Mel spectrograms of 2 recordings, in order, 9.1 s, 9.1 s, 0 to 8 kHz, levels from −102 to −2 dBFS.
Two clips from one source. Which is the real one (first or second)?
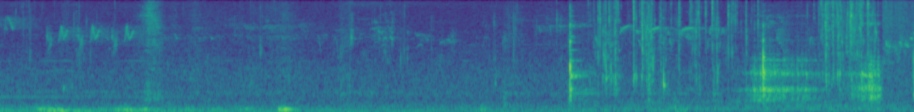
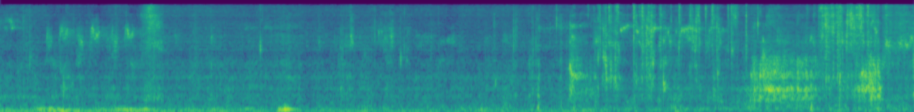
first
